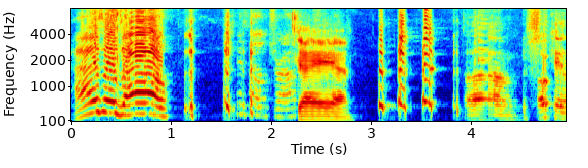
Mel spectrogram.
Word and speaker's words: Azazel: The history of man in pronouncing this demon's name, has referred to him as Azazel. And what do they say? Yeah. How do they Azazel. Azazel. No. Azazel.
